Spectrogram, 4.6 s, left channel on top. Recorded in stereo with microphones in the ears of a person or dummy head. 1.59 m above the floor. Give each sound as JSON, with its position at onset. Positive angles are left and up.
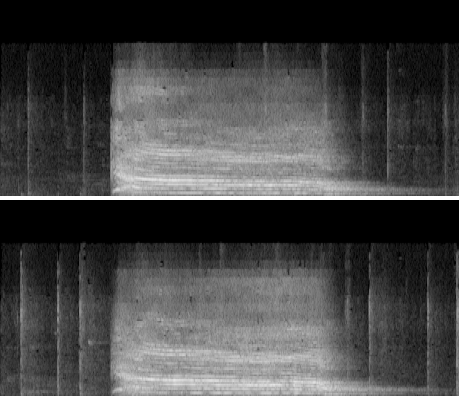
{"t": 1.1, "sound": "a scream", "side_deg": 45, "distance_m": 0.7}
